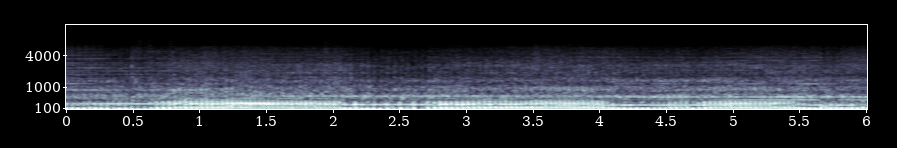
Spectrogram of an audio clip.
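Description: Dirt bike engine running under load, its note stepping up and down several times as the throttle is opened and closed.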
